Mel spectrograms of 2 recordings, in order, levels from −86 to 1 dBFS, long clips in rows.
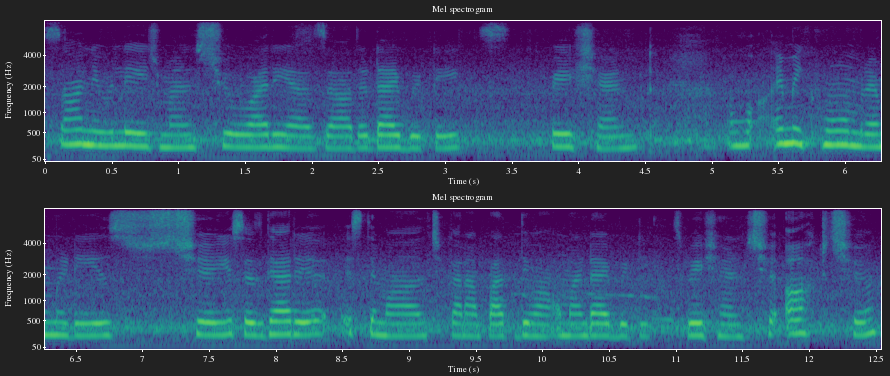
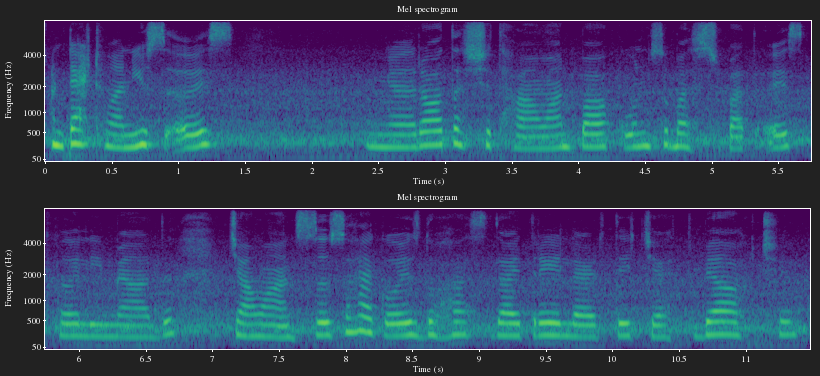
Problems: constant background noise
